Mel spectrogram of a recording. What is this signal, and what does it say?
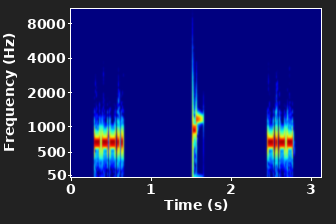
Morse code, heard as a keyed tone, about 48 wpm, 700 Hz. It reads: 8 Y
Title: Single Letter-Number Alt 50wpm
